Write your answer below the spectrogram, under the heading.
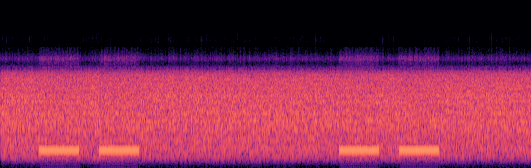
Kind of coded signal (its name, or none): telephone call progress tone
